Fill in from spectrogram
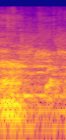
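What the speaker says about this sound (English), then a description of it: "Please tell me why she's barking at the cooler." A Shih Tzu lets out a single short, faint bark or yip, heard alone and close.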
